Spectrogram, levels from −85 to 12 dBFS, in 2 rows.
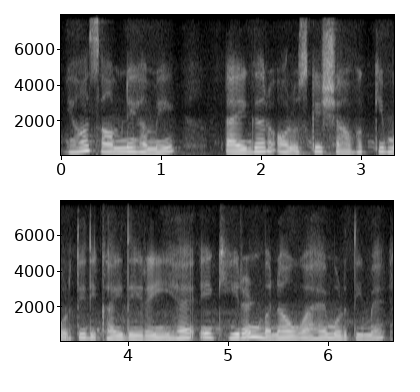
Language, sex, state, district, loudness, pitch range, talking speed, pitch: Hindi, female, Uttar Pradesh, Lalitpur, -15 LUFS, 205-230 Hz, 180 wpm, 215 Hz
